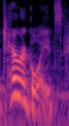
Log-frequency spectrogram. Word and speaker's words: pterygoids: muscles are called the pterygoids and just like pterodactyl the p is silent and also like pterodactyl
